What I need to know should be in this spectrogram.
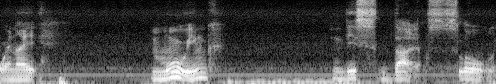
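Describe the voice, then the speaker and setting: The speech moves at a very slow pace with long, frequent pauses, in a dry sound with no echo and light background noise. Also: man. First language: Serbian. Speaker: hobbyist asking for repair help. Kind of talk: casual tutorial-style vlog. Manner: halting, with many fillers. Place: home room. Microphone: phone near.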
